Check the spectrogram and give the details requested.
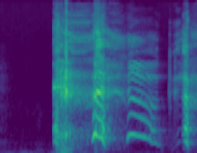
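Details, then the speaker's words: Adult with a persistent cough that sounds terrible: laughing sets off three rough coughs in two seconds, with a brief voiced, whining sound between them. "of course of course the second that i say that the second that i say that i do something that makes me laugh which makes me cough so off to a very good start"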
